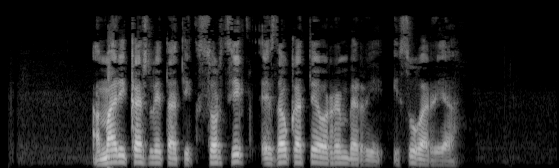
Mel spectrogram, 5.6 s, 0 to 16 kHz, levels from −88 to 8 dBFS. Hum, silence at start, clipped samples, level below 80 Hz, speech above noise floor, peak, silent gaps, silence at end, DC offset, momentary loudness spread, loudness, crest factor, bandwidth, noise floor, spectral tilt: none; 0.9 s; under 0.1%; -64 dBFS; 49 dB; 0 dBFS; none; 1.05 s; under 0.1%; 12 LU; -21 LUFS; 22 dB; 11.5 kHz; -70 dBFS; -5 dB/octave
